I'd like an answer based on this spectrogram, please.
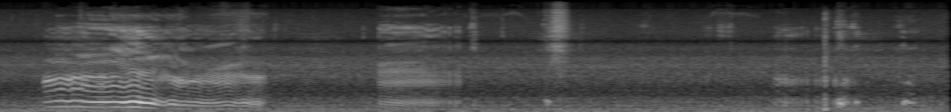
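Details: Indoors during a pampering session, Homer the miniature schnauzer gives one wobbling, tonal whine of about two seconds, followed by quiet room sound and faint rustling.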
